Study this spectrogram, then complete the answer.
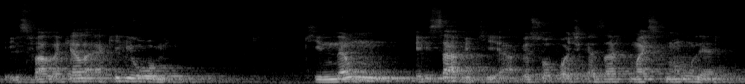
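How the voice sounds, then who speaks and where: A man delivers an earnest, storytelling sermon, repeating phrases and acting out short quoted lines. His voice sits at an ordinary pitch. It rings through a large reverberant hall, picked up from well away from the mic. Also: fairly even intonation, normal speed. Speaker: preacher. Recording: echoey hall, far from the mic.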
